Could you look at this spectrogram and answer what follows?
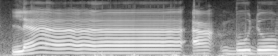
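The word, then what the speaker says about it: لا أعبد: Kemudian a'budu hamzah ini pada pangkal kalimah berikutnya. Jadi dia adalah dua kalimah yang berbeza. Jadi hukumnya mad jaiz munfasil. Tapi cara bacaannya dibaca empat harakat juga. La a'budu maa ta'budun.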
